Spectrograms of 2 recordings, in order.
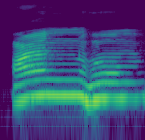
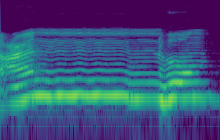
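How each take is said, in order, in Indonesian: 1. Bunyi n tegas, tanpa dengung sengau. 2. Bunyi n dipanjangkan dengan dengung sengau. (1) "cara bacanya jelas, terang, tidak boleh dengung" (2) "tidak boleh dibaca anhum, salah"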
